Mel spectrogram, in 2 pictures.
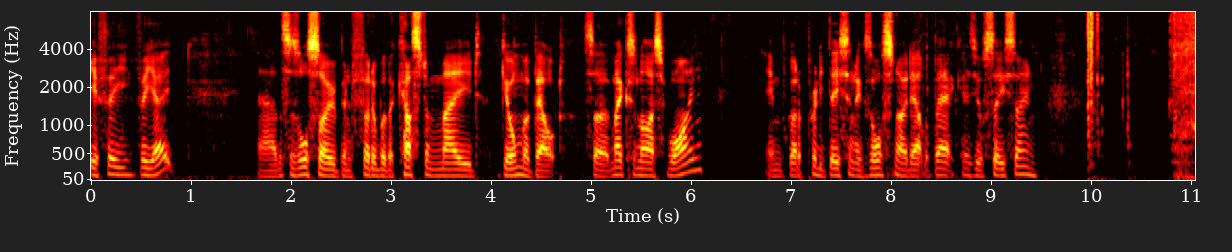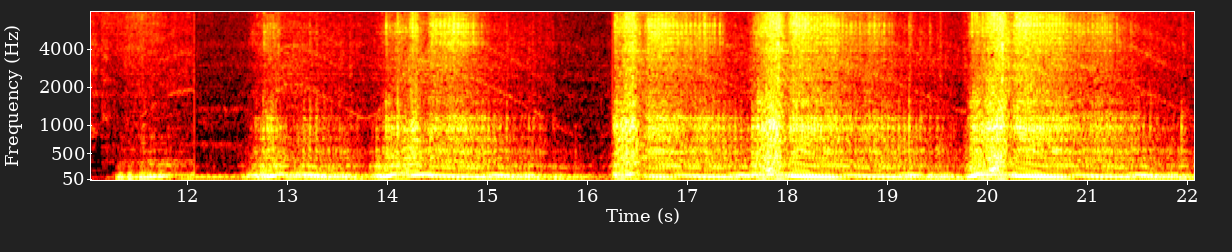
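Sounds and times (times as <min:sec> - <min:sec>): engine cranking and starting: 0:10.8 - 0:15.2
engine idling and revving: 0:10.9 - 0:22.0.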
